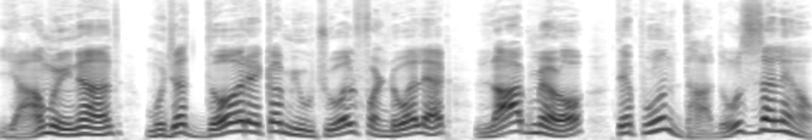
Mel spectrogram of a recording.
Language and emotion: Goan Konkani, happy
